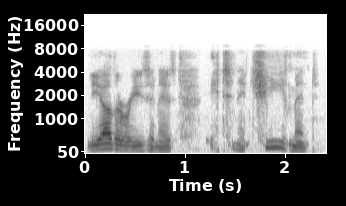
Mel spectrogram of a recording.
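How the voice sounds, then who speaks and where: Through muffled, low-fidelity livestream audio comes a man hosting a casual show. He talks informally, mixing wry jokes with plain walk-through explanations. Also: expressive, fairly quick, a bit bright. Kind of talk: casual joking banter and step-by-step explaining.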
